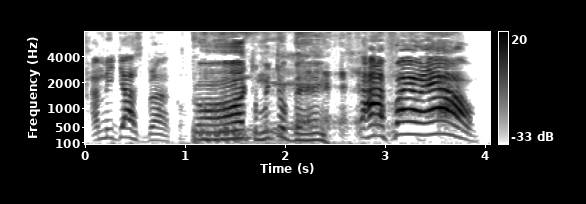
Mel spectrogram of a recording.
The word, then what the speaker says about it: M. Dias Branco: Eu disse Mias Branco. Alô, Ivan Júnior, veja a pronúncia certa do grupo. Alô, seu Rafael. Veja a pronúncia certa do grupo M. Dias Branco, como é? M. Dias Branco.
